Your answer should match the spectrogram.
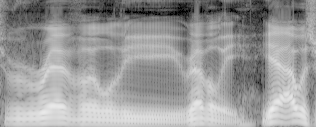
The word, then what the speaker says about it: Reveille: No, it's Reveille. Yeah, I was right. No, it's R-E. How do you Reveille. And it's pronounced Reveille.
